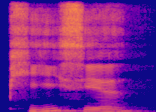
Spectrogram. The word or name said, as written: pixie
